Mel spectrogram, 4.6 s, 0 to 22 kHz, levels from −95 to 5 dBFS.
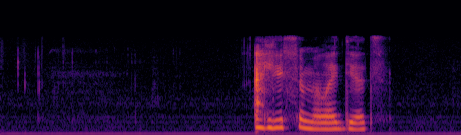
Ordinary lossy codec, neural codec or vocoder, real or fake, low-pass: none; none; real; 7.2 kHz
